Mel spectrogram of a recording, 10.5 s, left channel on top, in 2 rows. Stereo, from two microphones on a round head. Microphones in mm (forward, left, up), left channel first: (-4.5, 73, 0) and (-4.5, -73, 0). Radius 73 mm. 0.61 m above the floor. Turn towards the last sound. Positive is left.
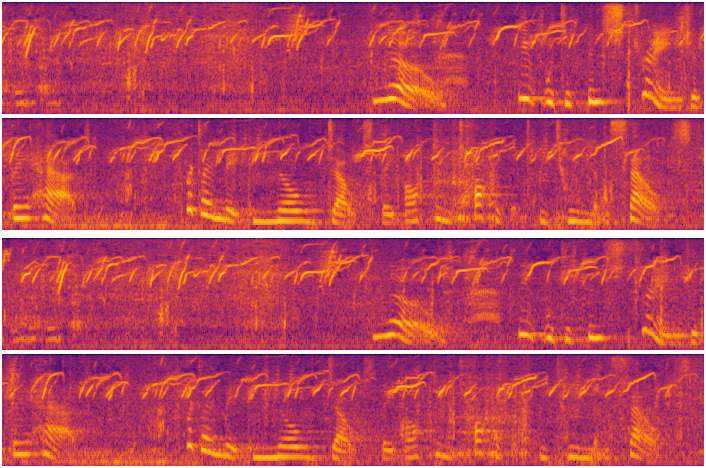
turn(degrees=40)  # may be behind; listen again after turning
